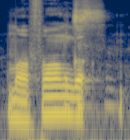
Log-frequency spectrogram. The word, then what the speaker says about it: mofongo: The emphasis is on a different syllable. Contra ka, as opposed to mofongo, right? – It's more on the second syllable, but you're going to have to make it work.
